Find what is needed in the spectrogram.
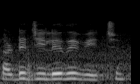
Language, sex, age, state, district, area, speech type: Punjabi, female, 18-30, Punjab, Mohali, rural, spontaneous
